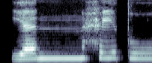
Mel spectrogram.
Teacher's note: Ya, di huruf nun-nunnya ini pasti dengung.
